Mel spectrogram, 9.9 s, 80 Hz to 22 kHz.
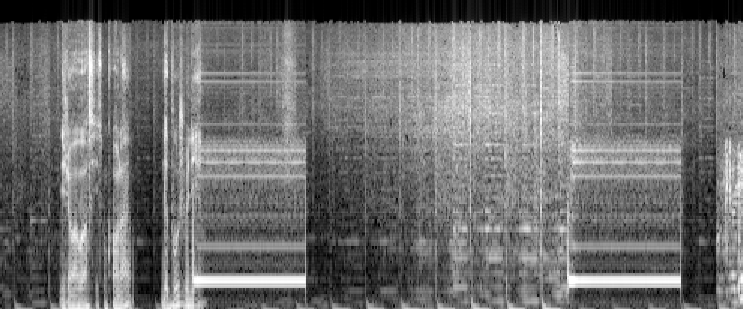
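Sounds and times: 
rhythmic music bed with a thumping beat: 0.0s - 9.5s
speech: 0.8s - 2.9s
ringback tone of an outgoing phone call: 2.6s - 4.1s, 7.6s - 9.1s.

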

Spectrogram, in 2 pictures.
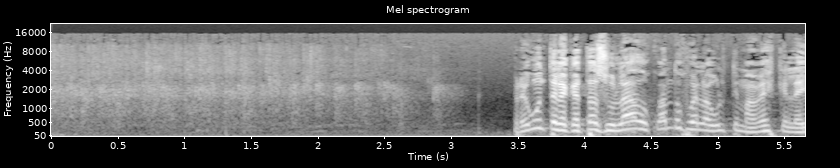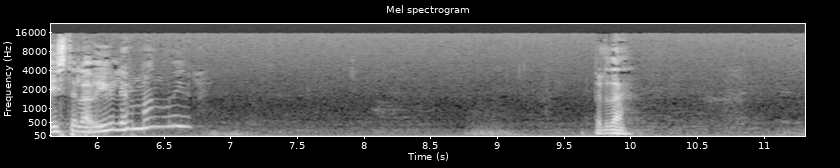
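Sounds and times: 
church congregation applauding during a sermon: 0.0s - 3.2s
speech: 3.5s - 6.6s, 9.8s - 10.1s.

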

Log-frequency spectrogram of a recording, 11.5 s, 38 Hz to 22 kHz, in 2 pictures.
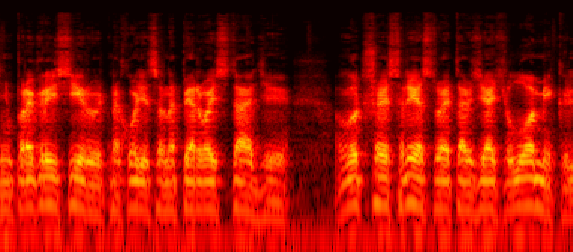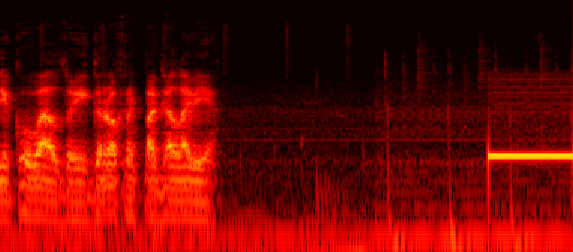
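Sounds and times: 
speech: 0.0s - 8.0s
faint noise: 0.0s - 11.4s
telephone line tone during dialing: 10.6s - 11.4s.

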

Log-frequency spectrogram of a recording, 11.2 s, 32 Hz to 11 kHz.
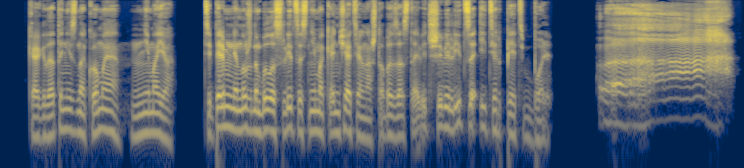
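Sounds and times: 
speech: 0.5s - 8.4s, 9.0s - 9.9s
man howling in pain while lifting his body: 9.0s - 11.1s.

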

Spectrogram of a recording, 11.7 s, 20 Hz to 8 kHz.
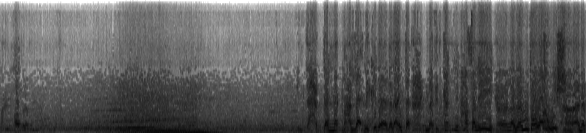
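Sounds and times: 
speech: 0.1s - 0.8s, 6.4s - 11.7s
taxi car engine pulling away: 1.3s - 5.7s.

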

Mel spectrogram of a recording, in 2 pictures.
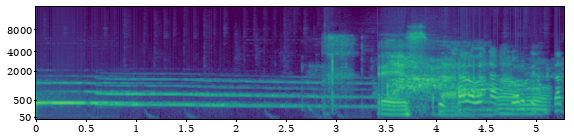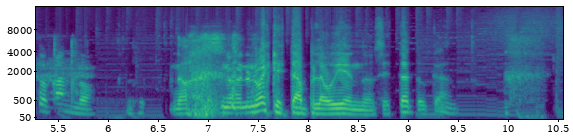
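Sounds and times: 
wolf howl sound effect: 0.0s - 5.8s
laughter: 2.8s - 5.9s, 6.7s - 7.6s
speech: 3.4s - 10.2s.

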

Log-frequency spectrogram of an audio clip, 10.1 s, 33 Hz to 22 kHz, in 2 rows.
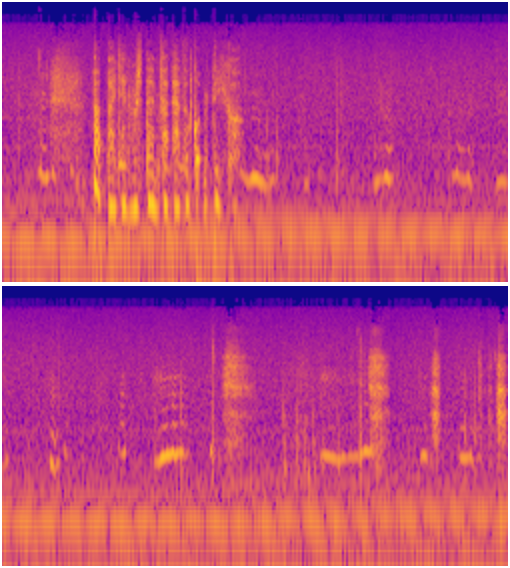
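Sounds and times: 
steady low hum: 0.0s - 10.1s
speech: 1.4s - 3.1s, 3.8s - 7.6s, 8.3s - 10.1s
child whimpering and sobbing: 2.3s - 7.3s, 8.2s - 10.1s.

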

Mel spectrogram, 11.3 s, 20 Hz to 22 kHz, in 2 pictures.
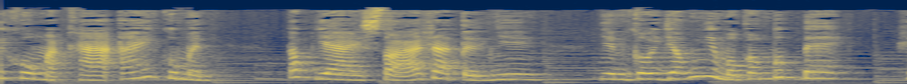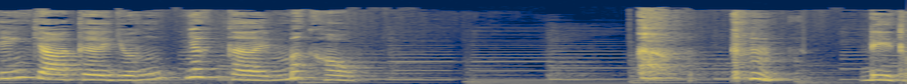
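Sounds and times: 
speech: 0.0s - 8.0s, 10.3s - 11.3s
deliberately faked dry cough: 9.6s - 10.6s.

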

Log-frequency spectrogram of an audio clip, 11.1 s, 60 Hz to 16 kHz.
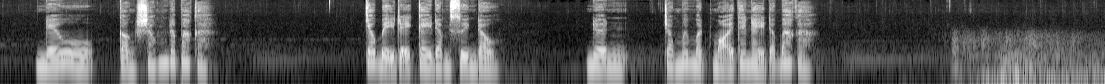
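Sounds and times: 
rain-like hiss: 0.0s - 11.0s
speech: 0.4s - 2.2s, 3.6s - 5.1s, 5.8s - 8.2s
thunder crash following a lightning strike: 9.5s - 11.0s.

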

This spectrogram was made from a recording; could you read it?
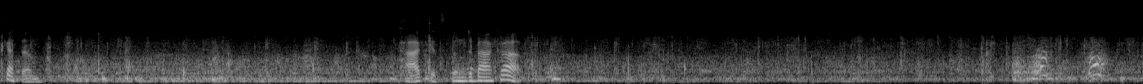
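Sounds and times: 
speech: 0.0s - 1.4s, 4.0s - 5.8s
steady noisy background: 0.0s - 11.4s
dog barking: 10.3s - 11.1s.

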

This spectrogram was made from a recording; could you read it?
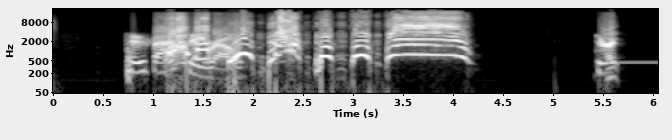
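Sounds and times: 
speech: 0.8s - 4.2s, 5.4s - 5.8s
woman screaming over a phone line extension: 1.0s - 2.6s, 3.3s - 4.3s
flat steady tone on a phone line: 5.5s - 6.0s.

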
